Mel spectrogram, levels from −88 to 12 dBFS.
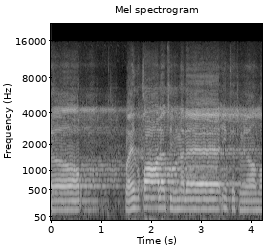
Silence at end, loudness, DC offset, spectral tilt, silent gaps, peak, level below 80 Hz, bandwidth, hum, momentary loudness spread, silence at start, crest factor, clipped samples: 0 s; -14 LUFS; under 0.1%; -3.5 dB/octave; none; -4 dBFS; -54 dBFS; 16 kHz; none; 12 LU; 0 s; 12 dB; under 0.1%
